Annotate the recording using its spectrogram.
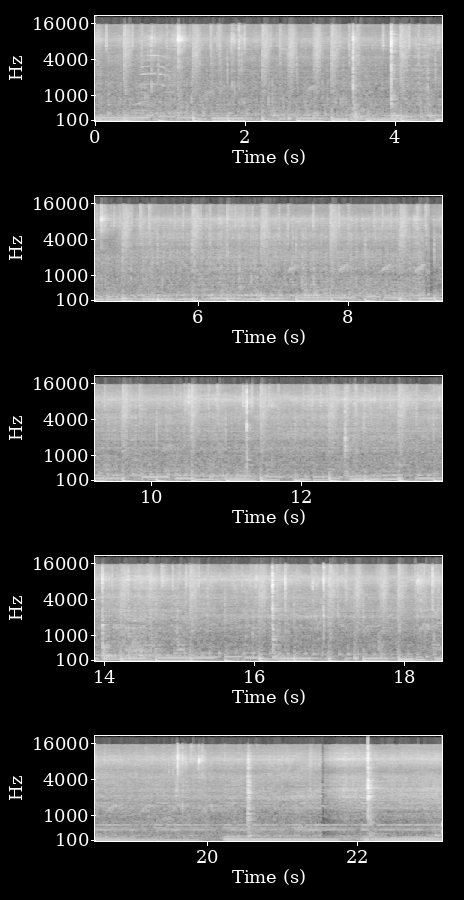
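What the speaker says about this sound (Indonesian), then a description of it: "Kita aduk-aduk." A spoon scrapes and stirs Minang-style moringa leaf curry in a pan that is close to boiling, with repeated rhythmic scraping strokes over a soft bubbling simmer throughout.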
